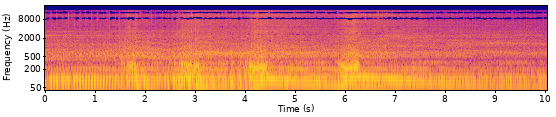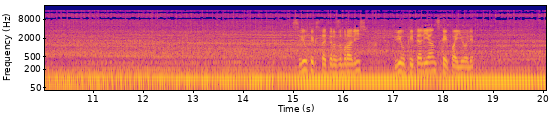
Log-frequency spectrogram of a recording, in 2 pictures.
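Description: A motorcycle engine idles with a steady, low, rapid putter.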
